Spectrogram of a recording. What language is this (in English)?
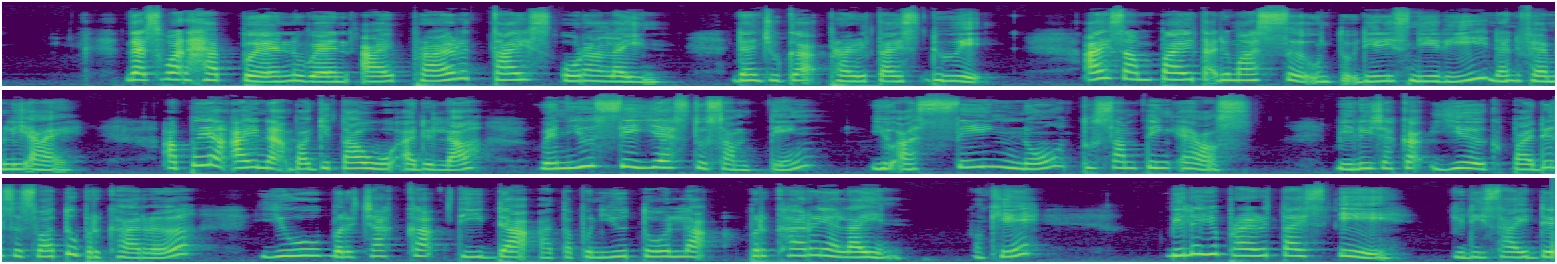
Malay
